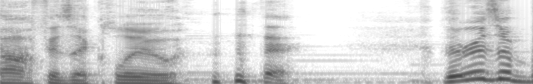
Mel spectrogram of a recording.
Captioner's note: chuckles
